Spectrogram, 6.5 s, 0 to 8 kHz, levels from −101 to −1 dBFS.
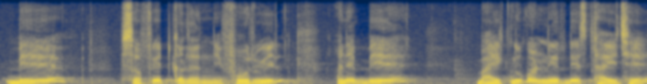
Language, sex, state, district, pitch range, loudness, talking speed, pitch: Gujarati, male, Gujarat, Valsad, 145-200 Hz, -12 LUFS, 120 wpm, 180 Hz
